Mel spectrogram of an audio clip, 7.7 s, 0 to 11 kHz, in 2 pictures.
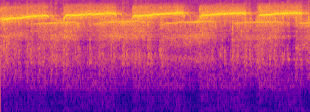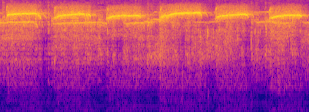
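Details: High, thin swiftlet chirps repeated in regular pulses, each burst a slightly rising whistled note over a hissing twitter, about 86 bursts a minute with no other sounds.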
